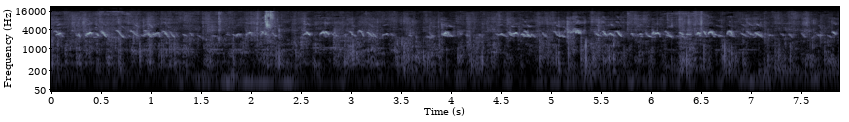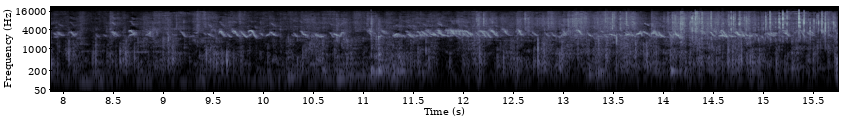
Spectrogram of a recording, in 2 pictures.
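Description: Broiler chicks peep and chirp in a dense, steady chorus that runs continuously from start to finish, with occasional clucks and soft wing flutters mixed in and no talking.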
